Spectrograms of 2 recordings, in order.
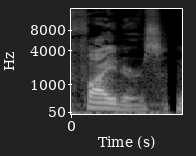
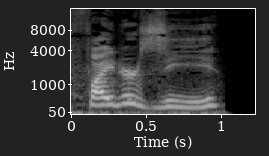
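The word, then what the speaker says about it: FighterZ: Yeah, see the Bandai Namco UK Twitter account says we can confirm that officially we pronounce it like the word fighters, not Fighter Z, not Fighter Z, not Fighter Zeto.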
